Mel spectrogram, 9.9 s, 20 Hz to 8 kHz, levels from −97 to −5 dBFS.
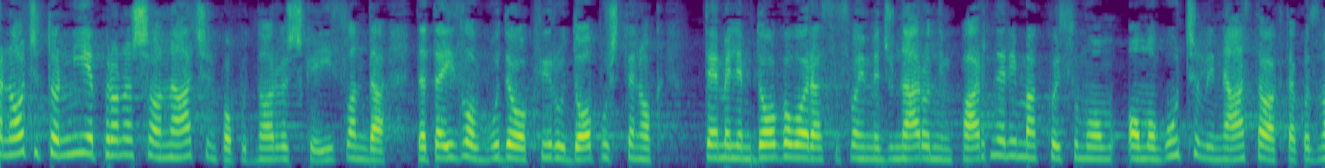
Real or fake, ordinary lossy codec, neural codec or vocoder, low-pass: real; none; none; none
